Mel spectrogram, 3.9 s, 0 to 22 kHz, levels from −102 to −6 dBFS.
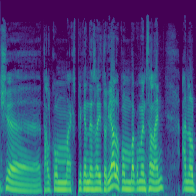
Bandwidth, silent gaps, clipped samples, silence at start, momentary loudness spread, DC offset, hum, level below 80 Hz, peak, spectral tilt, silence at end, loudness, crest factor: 14.5 kHz; none; under 0.1%; 0 s; 10 LU; under 0.1%; none; -64 dBFS; -14 dBFS; -7 dB/octave; 0 s; -29 LUFS; 14 dB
